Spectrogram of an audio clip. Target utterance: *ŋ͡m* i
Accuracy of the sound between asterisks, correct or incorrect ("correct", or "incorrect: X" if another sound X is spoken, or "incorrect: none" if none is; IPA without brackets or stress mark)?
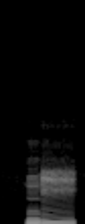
incorrect: ŋ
